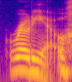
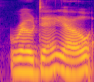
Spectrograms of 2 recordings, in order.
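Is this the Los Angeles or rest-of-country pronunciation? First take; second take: rest-of-country; Los Angeles. First: It is said the rest-of-country way. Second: It is said the Los Angeles way.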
